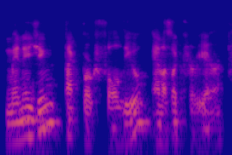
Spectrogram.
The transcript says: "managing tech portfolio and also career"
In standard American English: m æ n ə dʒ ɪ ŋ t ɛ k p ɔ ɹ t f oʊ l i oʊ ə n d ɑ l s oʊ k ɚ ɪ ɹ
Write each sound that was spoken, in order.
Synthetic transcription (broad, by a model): m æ n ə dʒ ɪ ŋ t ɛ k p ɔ ɹ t f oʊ l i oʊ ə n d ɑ s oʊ k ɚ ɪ ɹ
